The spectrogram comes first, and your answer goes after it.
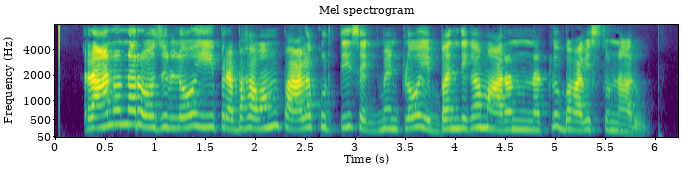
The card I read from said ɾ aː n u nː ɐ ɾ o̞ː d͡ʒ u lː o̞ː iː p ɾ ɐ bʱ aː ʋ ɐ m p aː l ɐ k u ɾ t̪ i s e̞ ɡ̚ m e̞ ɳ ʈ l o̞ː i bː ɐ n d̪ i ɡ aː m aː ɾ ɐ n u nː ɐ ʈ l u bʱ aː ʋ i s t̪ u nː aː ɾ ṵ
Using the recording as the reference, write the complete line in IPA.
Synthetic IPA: ɾ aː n u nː ɐ ɾ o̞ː d͡ʒ u lː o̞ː iː p ɾ ɐ bʱ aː ʋ ɐ m p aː l ɐ k u ɾ t̪ i s e̞ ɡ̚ m e̞ ɳ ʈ l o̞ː i bː ɐ n d̪ i ɡ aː m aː ɾ ɐ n u nː ɐ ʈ l u bʱ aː ʋ i s t̪ u nː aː ɾ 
